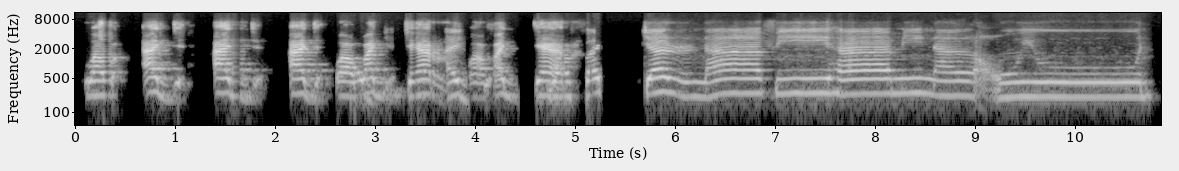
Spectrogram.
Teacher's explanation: jim tengah lidah menyentuh langit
